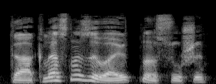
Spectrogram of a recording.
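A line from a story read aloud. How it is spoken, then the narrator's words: Calm girl. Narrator (Russian): спокойно сказала девушка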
